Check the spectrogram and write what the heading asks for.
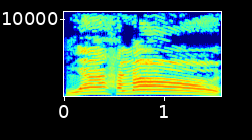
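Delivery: very high, weird, silly put-on voice, drawn-out "hello". Podcast co-host answers the host's greeting at the show's start in an odd put-on voice. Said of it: "I don't know why I did that voice".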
